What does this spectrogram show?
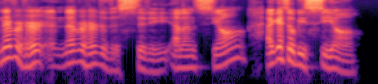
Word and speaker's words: Alençon: This was in Europe in a city called Alençon, I think. Alençon. Yeah, Alençon, because it has an accent on the C.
